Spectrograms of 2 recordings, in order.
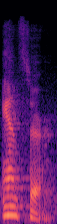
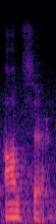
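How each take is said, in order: First: It is said in an American accent. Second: It is said in a British accent. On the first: "I would say answer" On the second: "a British person would say answer"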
